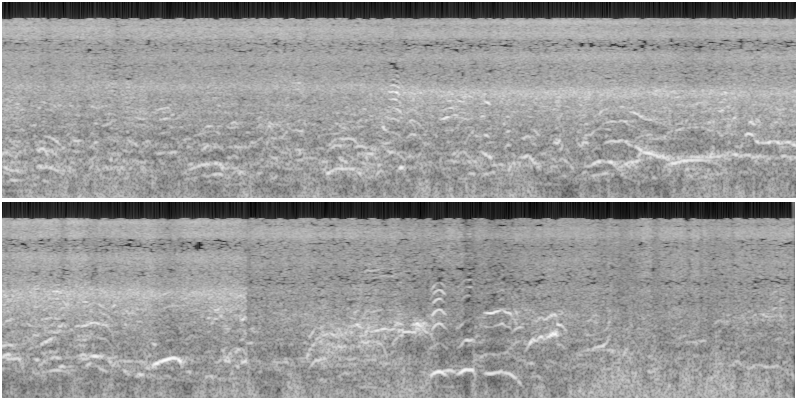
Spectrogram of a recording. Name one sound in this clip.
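A waterfall pours and splashes onto rock.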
